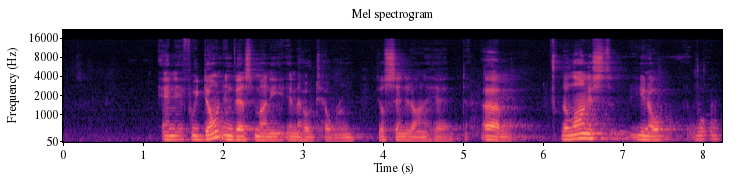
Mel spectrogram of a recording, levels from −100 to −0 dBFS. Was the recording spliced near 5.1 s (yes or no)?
yes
